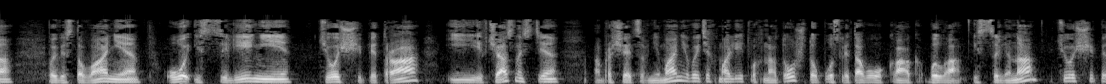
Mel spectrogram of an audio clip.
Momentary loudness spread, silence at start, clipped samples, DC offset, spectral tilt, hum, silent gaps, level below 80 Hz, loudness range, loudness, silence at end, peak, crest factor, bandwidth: 9 LU; 0 s; under 0.1%; under 0.1%; -5 dB/octave; none; none; -46 dBFS; 4 LU; -15 LUFS; 0 s; 0 dBFS; 14 dB; 8.8 kHz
